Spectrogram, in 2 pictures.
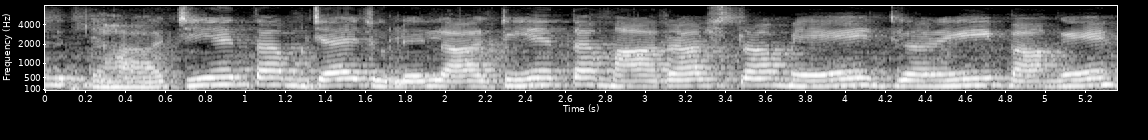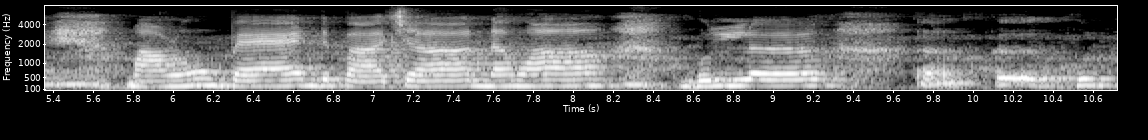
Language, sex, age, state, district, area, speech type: Sindhi, female, 60+, Maharashtra, Mumbai Suburban, urban, spontaneous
